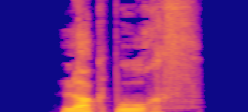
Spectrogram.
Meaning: genitive singular of Logbuch
- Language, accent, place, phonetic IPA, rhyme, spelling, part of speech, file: German, Germany, Berlin, [ˈlɔkˌbuːxs], -ɔkbuːxs, Logbuchs, noun, De-Logbuchs.ogg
